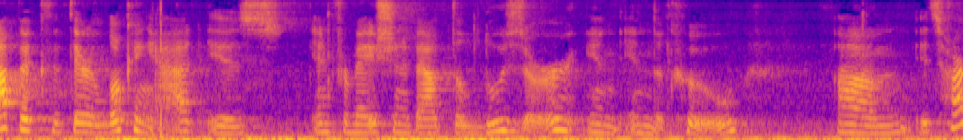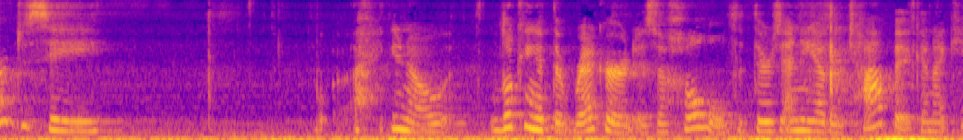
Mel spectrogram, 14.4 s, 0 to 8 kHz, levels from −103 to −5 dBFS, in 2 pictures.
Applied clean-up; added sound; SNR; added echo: none; Scissors; 20 dB; reverberation time 1.3 s.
